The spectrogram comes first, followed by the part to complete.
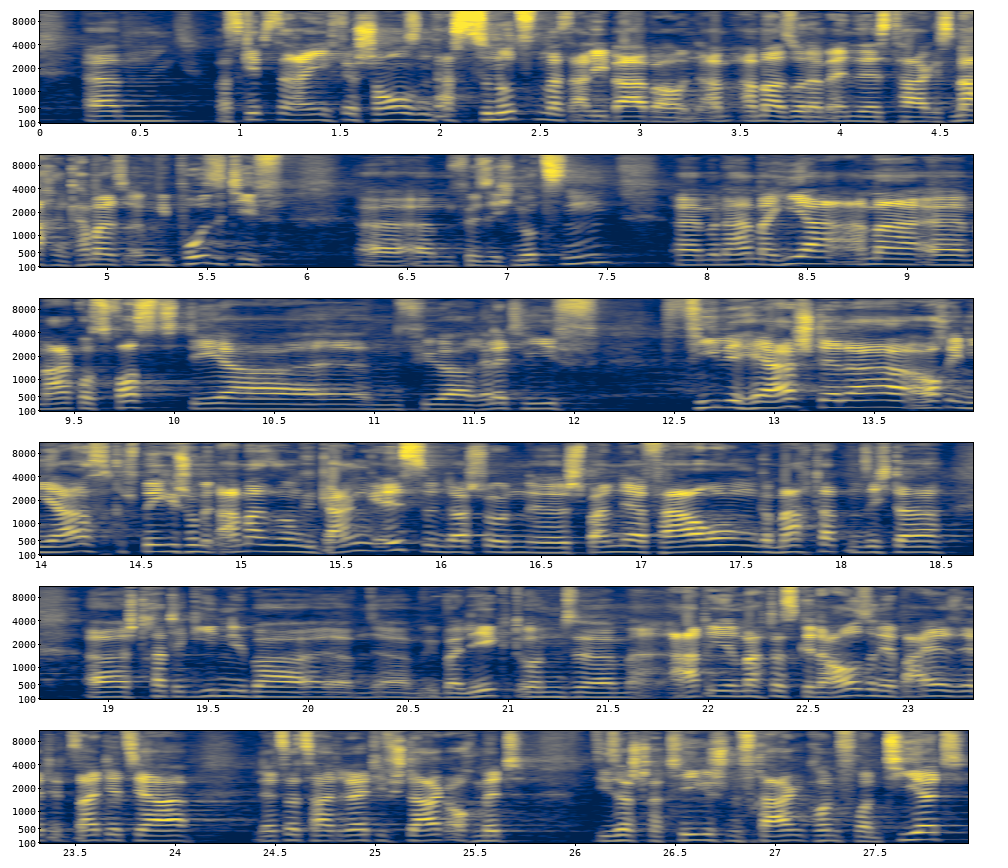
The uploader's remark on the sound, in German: Beim Digital Commerce Day für einen anderen Speaker eingesprungen und hat einen denkwürdigen Vortrag zum Ende des Großhandels gehalten.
